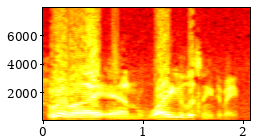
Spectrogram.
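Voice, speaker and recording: A man in his sixties, an author reading his own horror story and then chatting in a measured, self-deprecating way. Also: mid-range voice, animated, darkish tone, low-quality recording. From California. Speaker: author and narrator. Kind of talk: scripted horror narration and casual backstage talk.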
